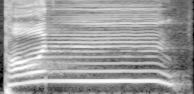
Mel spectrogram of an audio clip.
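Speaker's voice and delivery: "pon-" high, tongue n, mouth open. Shown as a demonstration. Teacher showing the wrong n before b. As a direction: hold an n, not m. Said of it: "tentar fazer um N aqui".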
